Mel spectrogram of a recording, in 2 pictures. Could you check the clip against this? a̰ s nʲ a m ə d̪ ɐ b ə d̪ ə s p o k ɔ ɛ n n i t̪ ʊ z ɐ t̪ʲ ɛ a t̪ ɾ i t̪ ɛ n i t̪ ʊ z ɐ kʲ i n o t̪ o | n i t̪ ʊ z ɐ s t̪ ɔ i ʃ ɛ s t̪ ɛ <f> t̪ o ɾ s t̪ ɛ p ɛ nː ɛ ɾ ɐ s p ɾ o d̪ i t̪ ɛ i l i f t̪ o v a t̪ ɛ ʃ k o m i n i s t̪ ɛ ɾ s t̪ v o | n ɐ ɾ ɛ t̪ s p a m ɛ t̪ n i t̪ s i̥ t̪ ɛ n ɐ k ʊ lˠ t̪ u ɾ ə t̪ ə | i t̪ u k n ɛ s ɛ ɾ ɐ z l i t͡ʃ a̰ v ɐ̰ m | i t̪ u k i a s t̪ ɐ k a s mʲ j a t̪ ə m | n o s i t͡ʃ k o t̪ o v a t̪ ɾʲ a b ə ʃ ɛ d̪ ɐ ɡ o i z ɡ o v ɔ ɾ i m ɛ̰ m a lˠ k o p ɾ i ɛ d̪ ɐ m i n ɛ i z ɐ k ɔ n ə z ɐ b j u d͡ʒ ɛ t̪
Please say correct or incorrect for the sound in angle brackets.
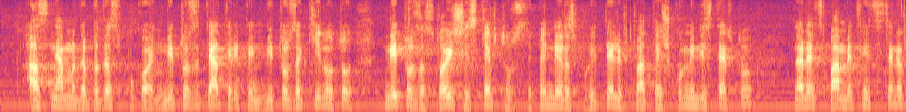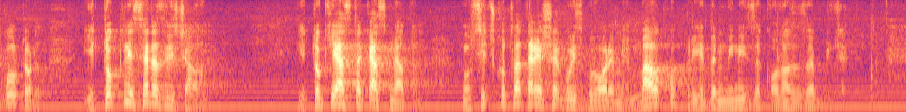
correct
